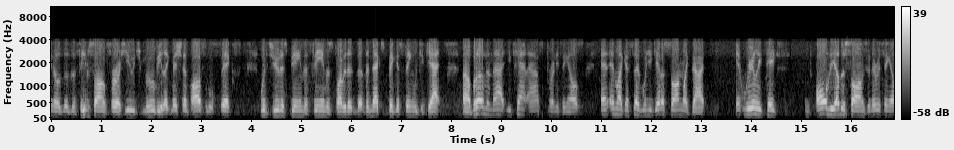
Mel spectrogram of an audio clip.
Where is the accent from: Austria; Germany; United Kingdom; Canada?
Canada; for me as a Canadian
